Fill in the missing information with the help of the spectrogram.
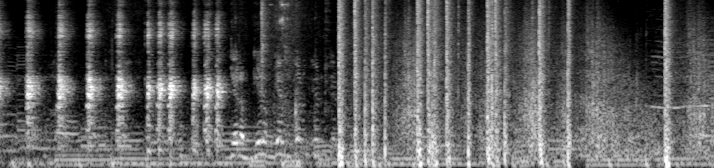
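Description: A run of duck quacks, about three a second, followed by a volley of shotgun fire: about a dozen closely spaced, overlapping shots from several guns over some three seconds, then one more shot near the end.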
